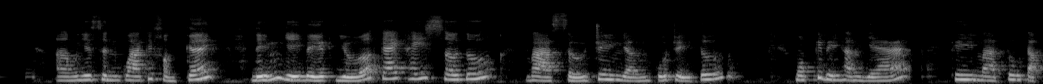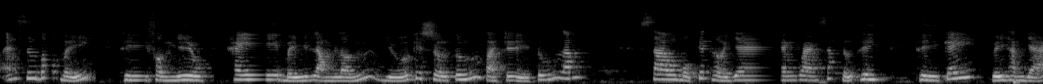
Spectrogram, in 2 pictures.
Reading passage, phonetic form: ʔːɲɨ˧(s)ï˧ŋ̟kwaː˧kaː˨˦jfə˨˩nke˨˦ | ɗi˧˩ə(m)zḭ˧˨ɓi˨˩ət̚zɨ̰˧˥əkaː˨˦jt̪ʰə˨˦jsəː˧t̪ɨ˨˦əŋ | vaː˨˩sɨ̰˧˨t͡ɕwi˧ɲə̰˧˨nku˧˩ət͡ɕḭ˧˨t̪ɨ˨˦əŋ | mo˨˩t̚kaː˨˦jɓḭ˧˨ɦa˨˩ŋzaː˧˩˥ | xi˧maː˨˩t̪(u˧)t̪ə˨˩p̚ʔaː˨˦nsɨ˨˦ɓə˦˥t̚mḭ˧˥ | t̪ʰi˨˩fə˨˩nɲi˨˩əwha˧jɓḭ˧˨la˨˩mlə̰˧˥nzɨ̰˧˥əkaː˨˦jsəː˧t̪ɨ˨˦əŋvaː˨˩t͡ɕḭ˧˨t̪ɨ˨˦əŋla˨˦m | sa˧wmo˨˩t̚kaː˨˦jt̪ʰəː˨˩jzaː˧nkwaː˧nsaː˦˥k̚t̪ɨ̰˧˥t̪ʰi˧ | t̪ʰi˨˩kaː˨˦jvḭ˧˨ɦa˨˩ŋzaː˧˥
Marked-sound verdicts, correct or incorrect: correct, correct, correct

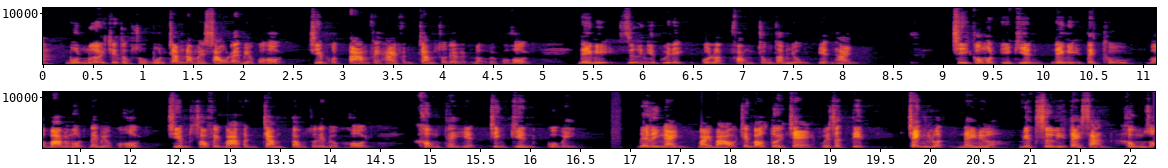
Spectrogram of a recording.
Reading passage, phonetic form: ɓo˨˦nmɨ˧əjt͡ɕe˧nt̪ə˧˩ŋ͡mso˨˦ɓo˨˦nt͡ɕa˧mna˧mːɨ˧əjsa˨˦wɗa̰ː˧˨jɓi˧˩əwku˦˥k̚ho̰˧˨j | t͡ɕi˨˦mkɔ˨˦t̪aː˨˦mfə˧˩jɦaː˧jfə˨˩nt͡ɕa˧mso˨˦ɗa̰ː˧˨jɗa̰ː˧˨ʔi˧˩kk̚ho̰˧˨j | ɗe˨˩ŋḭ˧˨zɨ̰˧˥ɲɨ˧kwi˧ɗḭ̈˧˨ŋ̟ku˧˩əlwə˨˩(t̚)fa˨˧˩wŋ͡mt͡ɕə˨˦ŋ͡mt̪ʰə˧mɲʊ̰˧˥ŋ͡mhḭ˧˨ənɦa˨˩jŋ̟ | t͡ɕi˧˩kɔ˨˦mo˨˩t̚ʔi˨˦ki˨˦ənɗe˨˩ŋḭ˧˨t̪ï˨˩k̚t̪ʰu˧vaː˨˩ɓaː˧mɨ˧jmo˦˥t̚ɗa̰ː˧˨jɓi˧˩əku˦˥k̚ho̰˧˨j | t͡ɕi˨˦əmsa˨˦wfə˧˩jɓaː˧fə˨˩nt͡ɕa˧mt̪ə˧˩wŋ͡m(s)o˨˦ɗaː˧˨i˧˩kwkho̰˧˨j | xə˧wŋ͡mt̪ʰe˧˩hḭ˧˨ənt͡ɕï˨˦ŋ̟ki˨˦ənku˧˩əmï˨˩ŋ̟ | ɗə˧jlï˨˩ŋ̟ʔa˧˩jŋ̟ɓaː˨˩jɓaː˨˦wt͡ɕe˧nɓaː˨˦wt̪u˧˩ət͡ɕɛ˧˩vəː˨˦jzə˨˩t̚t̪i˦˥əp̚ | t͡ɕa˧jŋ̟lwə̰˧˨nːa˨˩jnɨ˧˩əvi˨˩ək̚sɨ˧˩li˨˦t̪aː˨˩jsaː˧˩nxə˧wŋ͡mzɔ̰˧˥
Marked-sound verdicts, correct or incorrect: correct, correct

